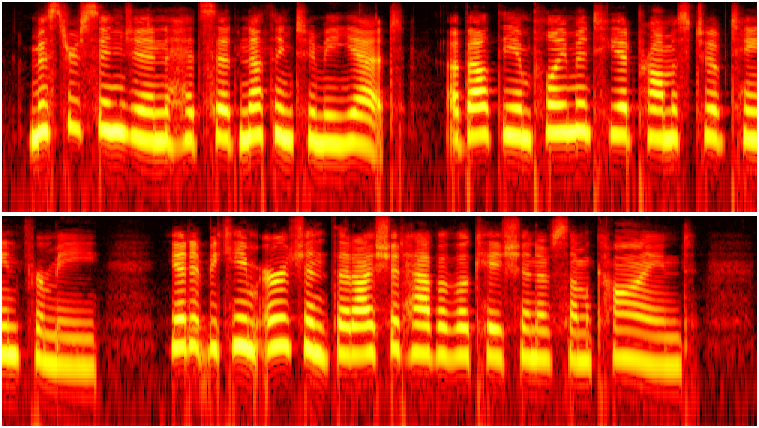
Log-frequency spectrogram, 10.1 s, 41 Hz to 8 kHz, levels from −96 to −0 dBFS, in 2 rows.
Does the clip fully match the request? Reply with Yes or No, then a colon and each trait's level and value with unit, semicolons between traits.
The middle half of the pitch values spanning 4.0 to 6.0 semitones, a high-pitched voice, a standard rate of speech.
No: average, 3.3 semitones; very high, 255 Hz; average, 190 wpm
